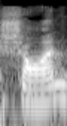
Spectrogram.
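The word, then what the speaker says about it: Shaughn: It's Sean, but it's spelled different and nobody really knows how to spell it. So she wrote Hannah and him because his name is spelled S-H-A-U-G-H-N, which is not the normal way of spelling Sean.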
